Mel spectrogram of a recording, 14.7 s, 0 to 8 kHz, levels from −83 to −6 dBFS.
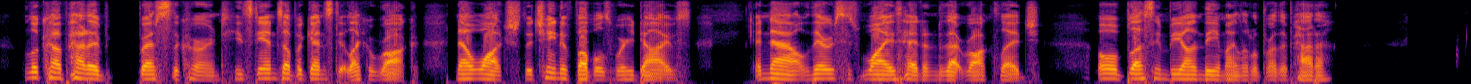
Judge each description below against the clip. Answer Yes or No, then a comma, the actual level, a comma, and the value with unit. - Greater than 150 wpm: Yes, average, 180 wpm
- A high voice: No, low, 120 Hz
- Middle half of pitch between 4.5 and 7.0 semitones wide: No, narrow, 2.6 semitones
